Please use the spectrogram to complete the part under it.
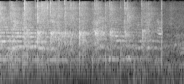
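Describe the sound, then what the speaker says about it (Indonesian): Scattered hand claps from a small group at a coding and artificial intelligence training session, irregular and fairly close, mixed with people talking. "Tepuk tangan."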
